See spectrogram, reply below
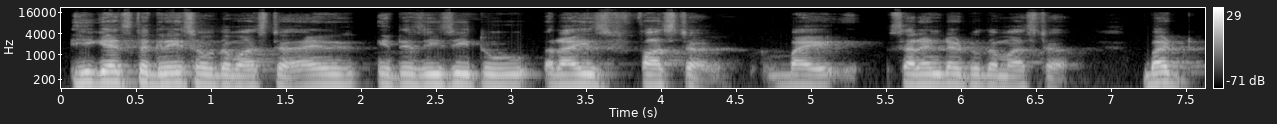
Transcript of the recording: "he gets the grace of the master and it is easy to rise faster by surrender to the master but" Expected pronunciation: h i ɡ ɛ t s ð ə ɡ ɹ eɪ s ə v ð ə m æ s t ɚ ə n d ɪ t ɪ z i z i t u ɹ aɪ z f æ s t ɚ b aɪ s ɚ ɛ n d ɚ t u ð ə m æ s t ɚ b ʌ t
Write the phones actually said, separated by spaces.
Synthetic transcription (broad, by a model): h i ɡ ɛ t s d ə ɡ ɹ eɪ s ə v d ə m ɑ s t ɚ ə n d ɪ t ɪ z i z i t u ɹ aɪ z f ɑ s t ɚ b aɪ s ɚ ɛ n d ɚ t u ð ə m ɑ s t ɚ b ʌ t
